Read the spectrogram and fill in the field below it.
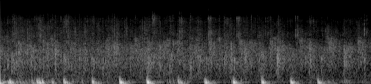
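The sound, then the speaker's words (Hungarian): A small audience claps steadily for a few seconds for a guest speaker, the individual hand claps distinct in a fairly regular rhythm, with no one talking over it. “Lehet kezdeményezni tapsot nyugodtan.”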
